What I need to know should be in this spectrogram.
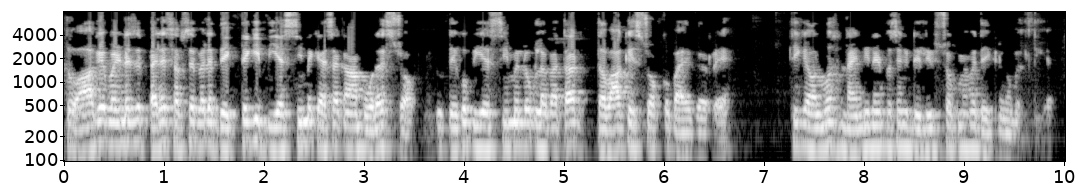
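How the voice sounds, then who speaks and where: A man giving a casual trading tutorial, talking straight to viewers and filling pauses with "okay". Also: medium pitch, flat delivery. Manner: conversational, repeats "theek hai" often, addresses viewers directly. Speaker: stock market educator.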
